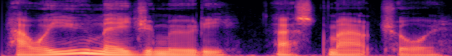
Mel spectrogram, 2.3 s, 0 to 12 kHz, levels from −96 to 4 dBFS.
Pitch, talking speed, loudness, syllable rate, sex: 110 Hz, 185 wpm, -19 LUFS, 6.1 syllables/s, male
